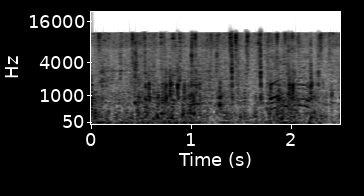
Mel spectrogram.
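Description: Mountain bike rattling over a rough dirt-and-stone track: a rapid, irregular clatter of small knocks over a low wind rumble on the microphone.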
